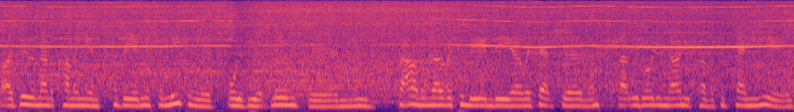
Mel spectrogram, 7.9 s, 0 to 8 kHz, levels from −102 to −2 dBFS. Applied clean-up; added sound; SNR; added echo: none; Sawing; -2 dB; none.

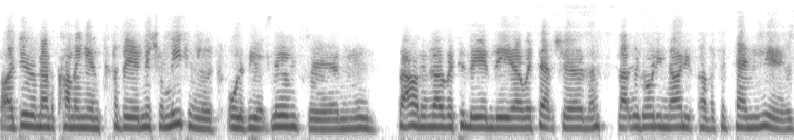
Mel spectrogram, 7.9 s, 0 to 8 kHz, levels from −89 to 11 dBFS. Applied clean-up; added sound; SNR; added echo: neural mask model Resemble Enhance denoiser.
